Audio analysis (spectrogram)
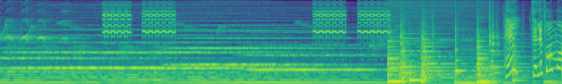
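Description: A mobile phone ringtone plays a steady electronic melody with repeated chirping trill bursts, loud and close, then gives way to voices talking and music over the last few seconds.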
